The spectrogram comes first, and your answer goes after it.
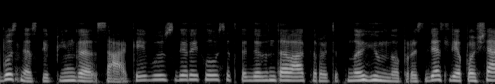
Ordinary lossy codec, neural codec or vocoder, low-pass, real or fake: MP3, 64 kbps; codec, 16 kHz, 8 kbps, FreqCodec, smaller model; 7.2 kHz; fake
